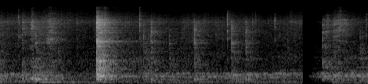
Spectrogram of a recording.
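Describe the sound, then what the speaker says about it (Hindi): A spice mixture with salt and garam masala being stirred and dry-roasted in a pan, a steady soft sizzle under repeated scraping strokes, with one sharp utensil clink near the start and a brief pause near the end. "अब हम इन सभी चीज़ों को अच्छी तरीके से मिक्स कर लेंगे और इसे ड्राई होने तक भून लेंगे।"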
